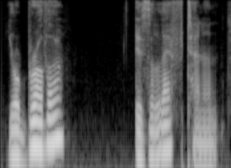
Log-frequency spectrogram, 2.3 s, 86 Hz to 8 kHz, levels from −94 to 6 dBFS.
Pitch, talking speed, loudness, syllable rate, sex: 125 Hz, 130 wpm, -20 LUFS, 5.5 syllables/s, female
